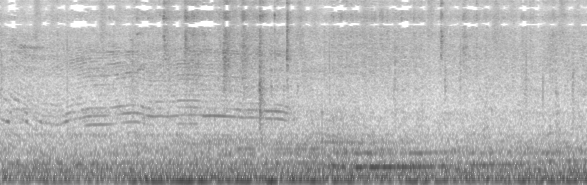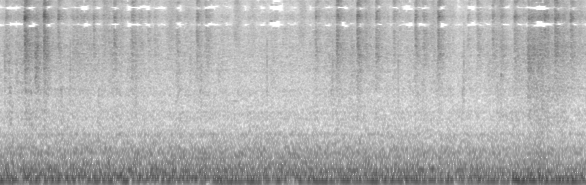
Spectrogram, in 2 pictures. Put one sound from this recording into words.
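Tyres rumble on the runway as the plane touches down.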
